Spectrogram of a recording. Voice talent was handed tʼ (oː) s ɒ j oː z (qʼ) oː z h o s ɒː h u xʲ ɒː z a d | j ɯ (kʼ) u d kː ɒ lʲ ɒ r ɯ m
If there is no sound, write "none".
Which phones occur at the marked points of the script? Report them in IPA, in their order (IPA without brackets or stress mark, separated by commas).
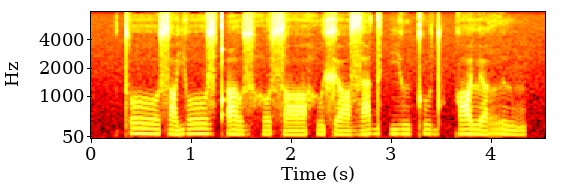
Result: oː, qʼ, kʼ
